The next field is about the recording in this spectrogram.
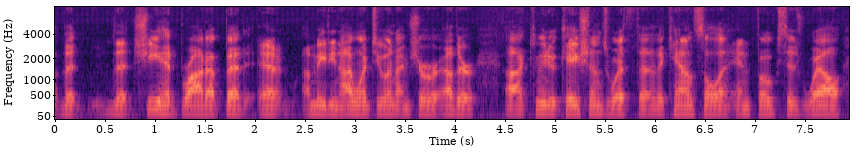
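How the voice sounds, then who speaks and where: Male interviewer, mid-range voice, halting with lots of uhs. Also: medium pitch. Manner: halting, many uh fillers and restarts. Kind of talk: conversational interview.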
